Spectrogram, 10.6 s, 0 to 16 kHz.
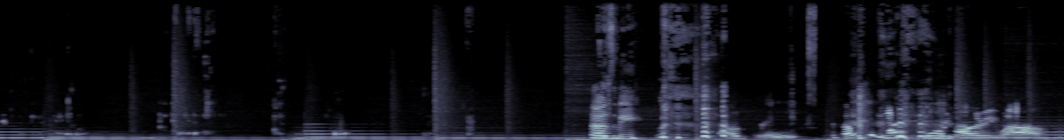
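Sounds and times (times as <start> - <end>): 
wine glugging and splashing into a glass: 1.8 - 2.2
speech: 6.0 - 10.6
laughter: 6.6 - 7.4, 8.5 - 9.8.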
